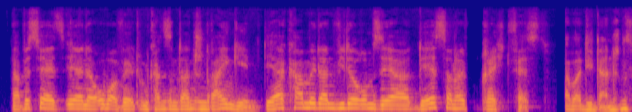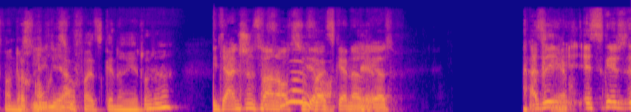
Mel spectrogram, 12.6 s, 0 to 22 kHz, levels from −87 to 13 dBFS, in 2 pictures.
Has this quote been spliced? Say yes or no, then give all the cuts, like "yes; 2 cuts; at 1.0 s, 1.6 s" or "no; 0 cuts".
yes; 3 cuts; at 1.7 s, 4.7 s, 5.6 s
